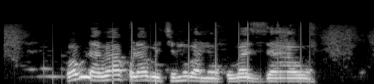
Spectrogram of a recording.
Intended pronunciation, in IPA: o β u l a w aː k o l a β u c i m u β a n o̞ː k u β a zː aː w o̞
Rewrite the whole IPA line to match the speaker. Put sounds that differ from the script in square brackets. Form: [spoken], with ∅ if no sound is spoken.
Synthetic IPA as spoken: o β u l a [β] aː k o l a β u c i m u β a n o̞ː k u β a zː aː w o̞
